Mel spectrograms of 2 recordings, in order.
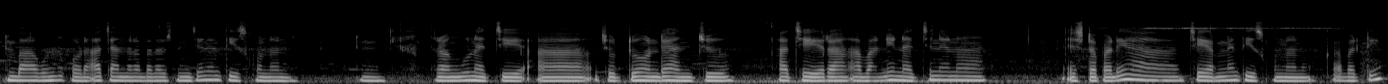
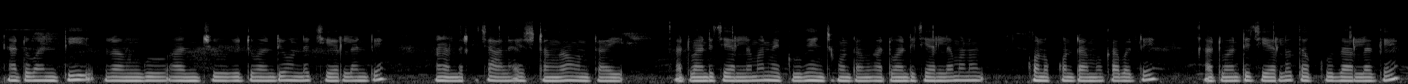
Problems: low volume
